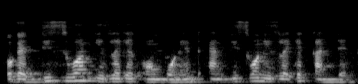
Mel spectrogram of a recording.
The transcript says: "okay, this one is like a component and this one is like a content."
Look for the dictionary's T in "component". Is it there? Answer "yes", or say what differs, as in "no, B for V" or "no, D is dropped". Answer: yes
